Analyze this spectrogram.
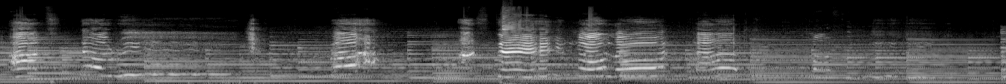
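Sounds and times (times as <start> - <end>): woman singing into a microphone: 0.0 - 3.9, 4.6 - 9.5
held musical accompaniment: 0.0 - 10.0.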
